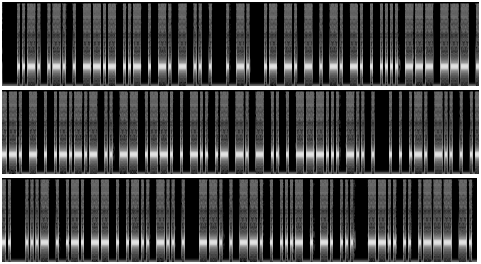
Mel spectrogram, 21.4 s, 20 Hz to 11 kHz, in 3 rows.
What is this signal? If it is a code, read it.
Morse code, heard as a keyed tone, about 32 wpm, 800 Hz. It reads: FREQUENTIE EN ANTENNEHOOGTE. IMPEDANTIE: DE EERDER VERMELDE GEGEVENS ZIJN
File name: HOLLANDAIS texte clair 1 vitesse 30 mots minute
